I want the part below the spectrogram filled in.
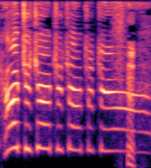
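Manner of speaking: high, hammed-up leprechaun Irish accent squeal; mock leprechaun brogue. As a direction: squeal it like a cartoon leprechaun flying through the air. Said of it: "does not have an accent like this".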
